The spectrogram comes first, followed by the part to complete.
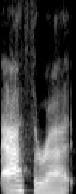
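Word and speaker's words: Athirat: So yes, Ashra is her name in Hebrew. I don't know if that's exactly how you'd pronounce it, but Atherat is how you would pronounce it in Ugarit.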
